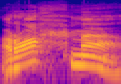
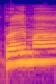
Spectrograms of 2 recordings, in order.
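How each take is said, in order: First: The r sound is heavy and full. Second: The r sound is light and thin. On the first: The speaker calls it right. "रा मोटा है क्योंकि इसके ऊपर ज़बर है" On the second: The speaker calls it wrong. "रहमा नहीं"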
